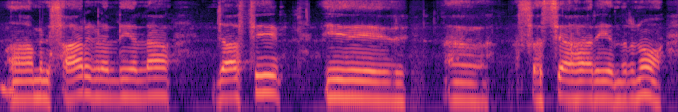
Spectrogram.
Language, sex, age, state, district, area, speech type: Kannada, female, 60+, Karnataka, Bangalore Urban, rural, spontaneous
